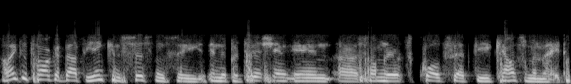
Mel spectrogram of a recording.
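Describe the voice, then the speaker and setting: Amid noticeable background noise, a man with an American accent speaks at a fairly high pitch, with very even loudness and ordinary pitch variation. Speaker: property owner speaking at public hearing. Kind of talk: public comment at council meeting. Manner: fast; halting.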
